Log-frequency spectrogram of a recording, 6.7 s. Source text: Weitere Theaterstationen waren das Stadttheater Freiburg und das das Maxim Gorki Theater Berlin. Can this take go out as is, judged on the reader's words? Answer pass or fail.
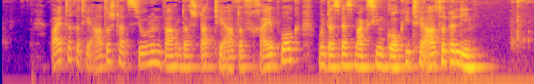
pass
